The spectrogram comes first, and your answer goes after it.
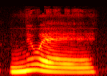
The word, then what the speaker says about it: Nue: It's pronounced Nue. It's a Japanese monster. Nue.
